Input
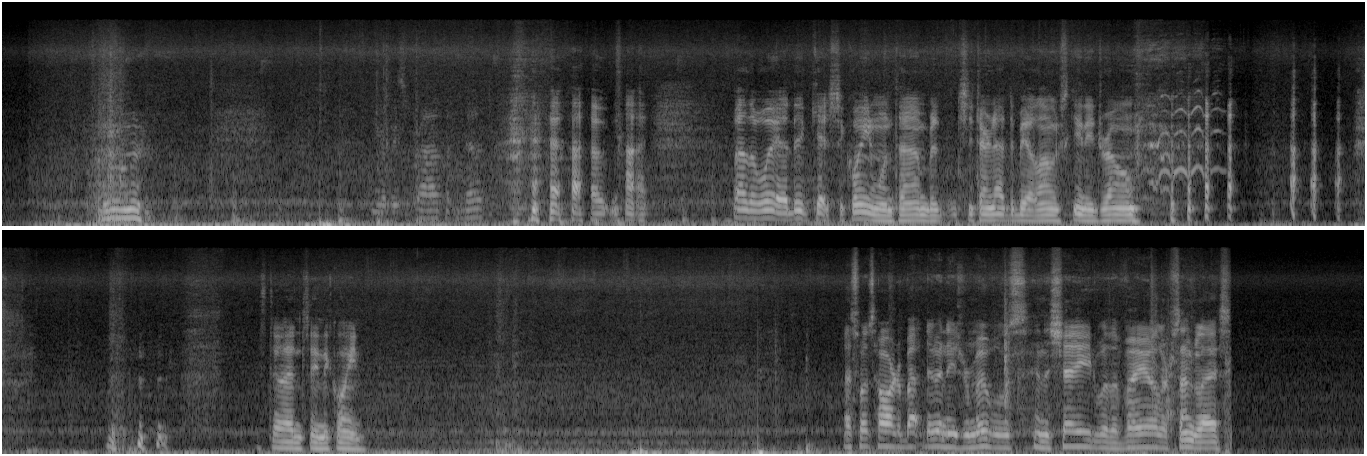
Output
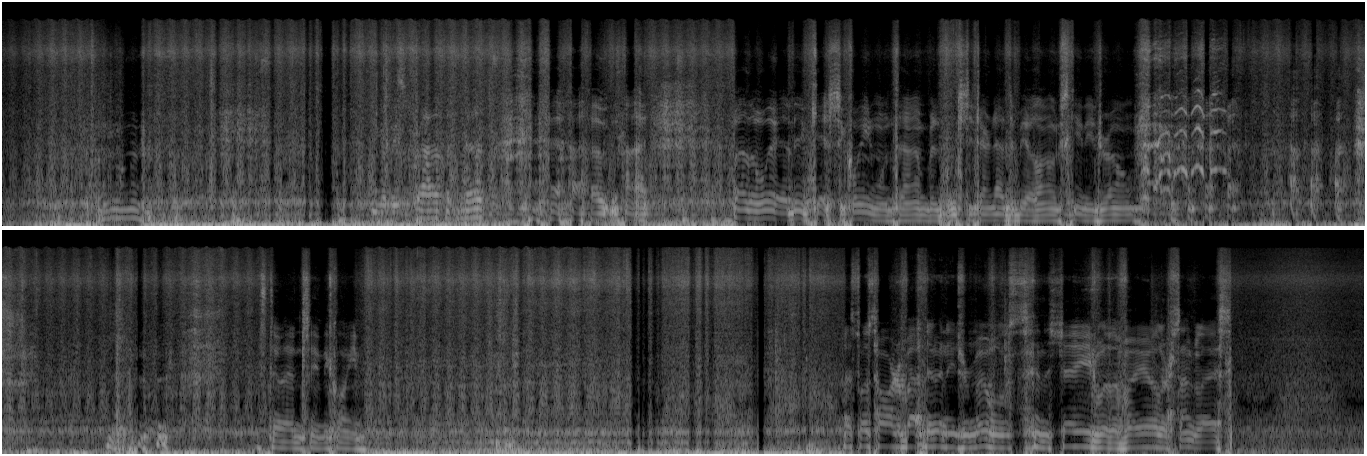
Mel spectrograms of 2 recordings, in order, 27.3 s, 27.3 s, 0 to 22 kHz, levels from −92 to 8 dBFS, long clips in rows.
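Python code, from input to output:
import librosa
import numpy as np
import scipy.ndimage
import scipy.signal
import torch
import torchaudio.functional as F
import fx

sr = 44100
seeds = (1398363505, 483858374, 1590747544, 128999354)

y = fx.high_shelf(x, sr, hz=11000.0, db=6.5)
y = fx.over_compress(y, sr, threshold_db=-39.0, ratio=-1.0)
y = fx.rotary_switch(y, sr, hz=7.5, then_hz=1.0, switch_at_s=19.06)
y = y * 10.0 ** (2.5 / 20.0)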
